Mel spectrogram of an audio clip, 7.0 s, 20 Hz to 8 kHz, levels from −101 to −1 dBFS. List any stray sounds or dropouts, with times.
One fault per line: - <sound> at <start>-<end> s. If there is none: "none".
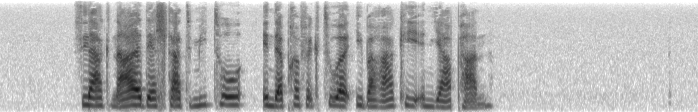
none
